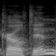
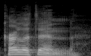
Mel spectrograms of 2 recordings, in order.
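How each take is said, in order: First: The middle vowel is left silent. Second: The middle vowel is pronounced aloud. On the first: This is the English way of saying the name. "En anglais, c'est Carleton" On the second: This is the local Gaspésie way of saying the name. "en Gaspésie, c'est Carl- Carleton. On dit le E"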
